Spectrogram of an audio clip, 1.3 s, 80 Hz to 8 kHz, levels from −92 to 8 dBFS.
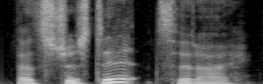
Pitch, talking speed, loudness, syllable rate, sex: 180 Hz, 230 wpm, -17 LUFS, 4.4 syllables/s, female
